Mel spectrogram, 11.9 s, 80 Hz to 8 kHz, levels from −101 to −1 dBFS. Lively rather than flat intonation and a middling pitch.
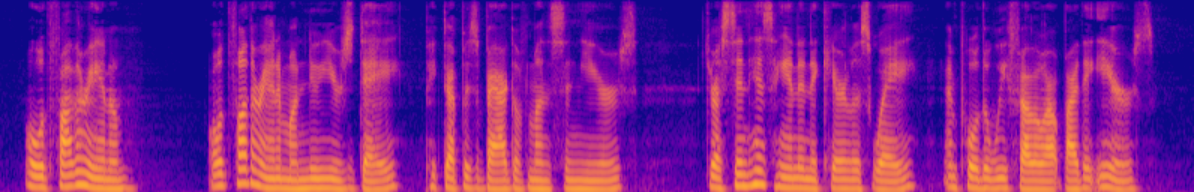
No: average, 3.0 semitones; medium, 145 Hz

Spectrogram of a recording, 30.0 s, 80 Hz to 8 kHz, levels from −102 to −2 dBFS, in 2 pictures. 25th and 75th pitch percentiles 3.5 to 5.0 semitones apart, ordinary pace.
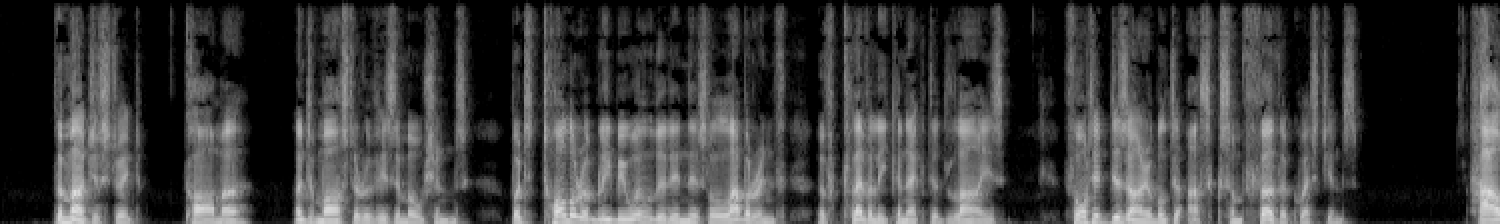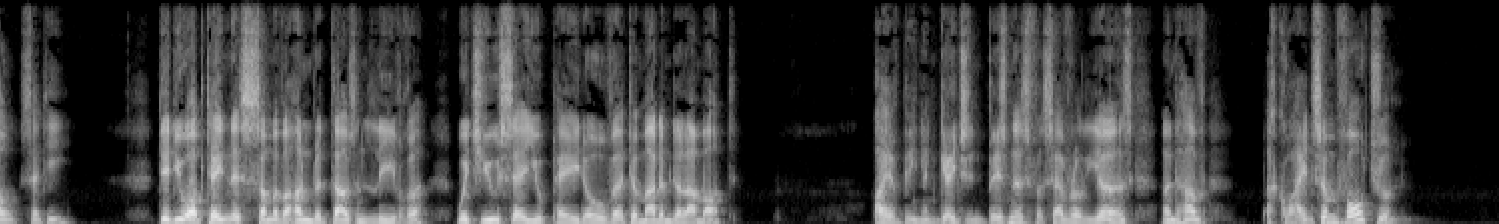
No: average, 4.4 semitones; slow, 125 wpm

